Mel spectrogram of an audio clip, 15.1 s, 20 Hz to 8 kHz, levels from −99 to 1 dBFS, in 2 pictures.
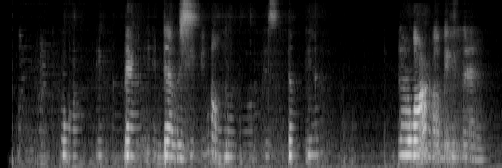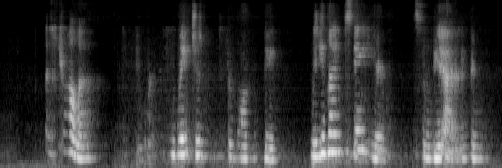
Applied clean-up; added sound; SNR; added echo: neural mask model DeepFilterNet 3.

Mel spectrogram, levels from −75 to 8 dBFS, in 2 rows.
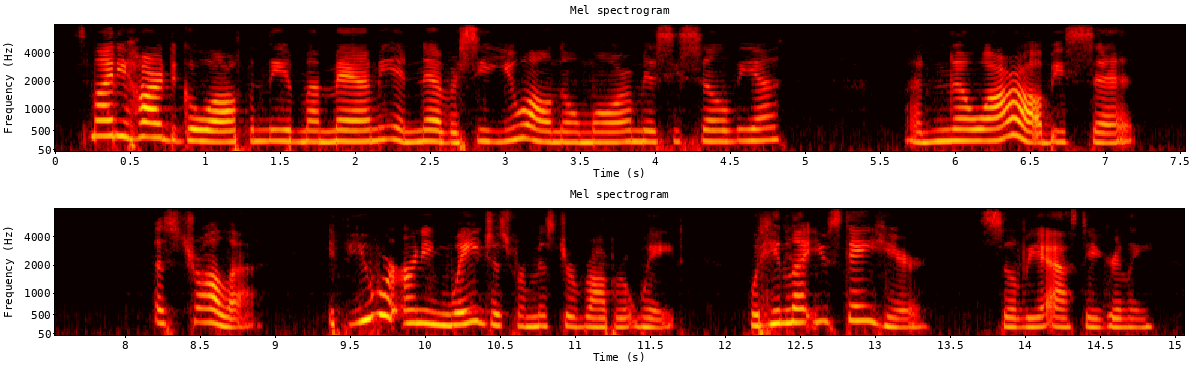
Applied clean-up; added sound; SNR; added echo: none; none; none; none.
